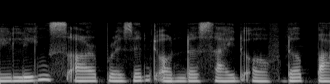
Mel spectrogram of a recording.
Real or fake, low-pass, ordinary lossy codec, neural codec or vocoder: real; 7.2 kHz; none; none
